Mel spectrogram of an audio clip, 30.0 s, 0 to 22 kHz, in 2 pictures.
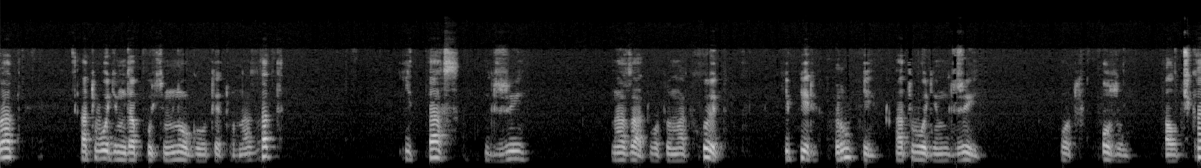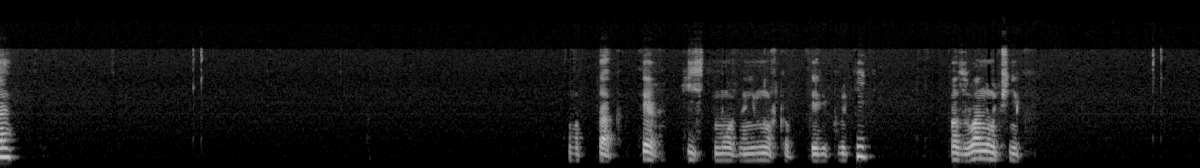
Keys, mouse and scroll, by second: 0.3 click, 1.8 g, 4.3 click, 5.8 g, 10.2 click, 11.8 g, 14.1 middle click, 15.5 middle click, 17.4 click, 18.7 middle click, 19.9 g, 23.1 r, 26.5 click, 29.5 click.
